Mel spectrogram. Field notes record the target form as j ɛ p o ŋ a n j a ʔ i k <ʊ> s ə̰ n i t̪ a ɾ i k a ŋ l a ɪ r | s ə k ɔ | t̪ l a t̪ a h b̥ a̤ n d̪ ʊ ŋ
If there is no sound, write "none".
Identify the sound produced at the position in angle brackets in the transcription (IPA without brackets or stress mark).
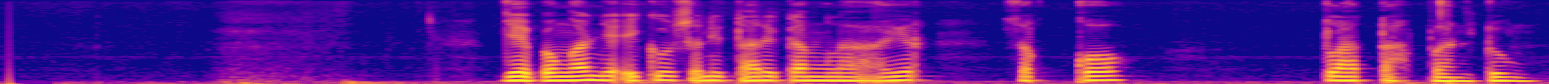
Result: u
